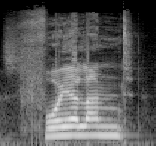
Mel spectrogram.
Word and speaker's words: Feuerland: Sorry, what's it called? – Feuerland. – Correcting me on my pronunciation as usual.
